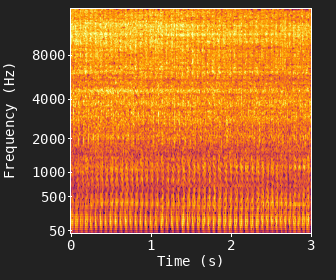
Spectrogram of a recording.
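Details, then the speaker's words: Harbor Freight Earthquake XT 1/2" stubby air impact wrench at the recommended 90 PSI on setting one, its slowest, lowest-torque speed, loosening tightly cranked car lug nuts. Rapid, even hammering at a steady rate with no misses; it works properly. "one actually works so that's the slowest speed as well it's like a lower torque and slower speed that's two which works really well"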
